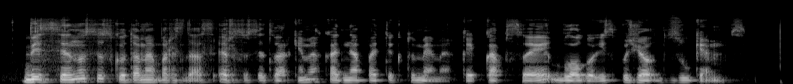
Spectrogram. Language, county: Lithuanian, Šiauliai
